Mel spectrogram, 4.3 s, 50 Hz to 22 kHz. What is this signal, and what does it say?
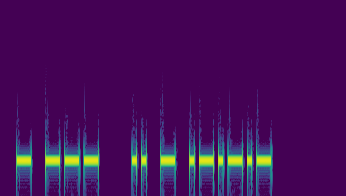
Morse code, heard as a keyed tone, about 21 wpm, 700 Hz. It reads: TO IT.
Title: Sentences from Top 1000 Words - Review Part 6 - 20wpm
